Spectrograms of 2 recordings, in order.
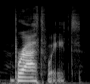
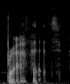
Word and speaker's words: Brathwaite: So it turns out that Colin actually pronounces his last name Brathwaite, not Braffett.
